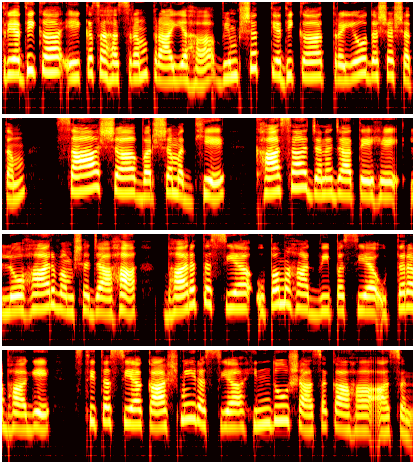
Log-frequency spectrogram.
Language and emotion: Sanskrit, neutral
